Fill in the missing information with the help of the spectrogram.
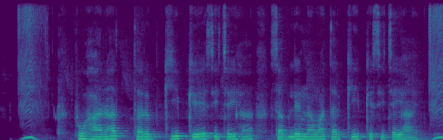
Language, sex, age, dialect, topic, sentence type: Chhattisgarhi, male, 18-24, Eastern, agriculture, statement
